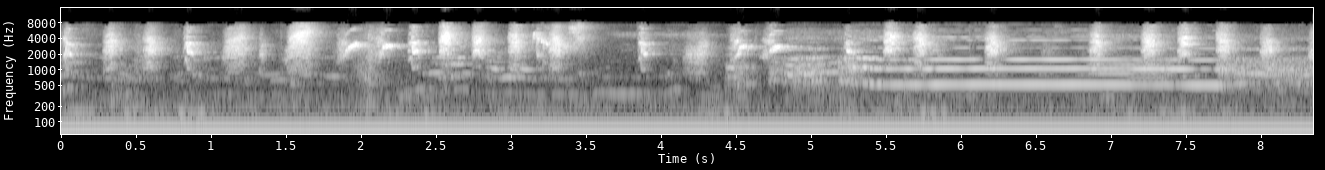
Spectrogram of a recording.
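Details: Long-tailed shrike from East Java, a clever, actively singing bird: rapid series of harsh, high chattering notes, then a steady whistled tone with low hum running underneath.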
